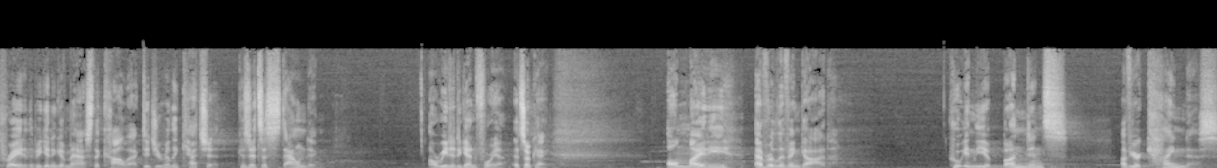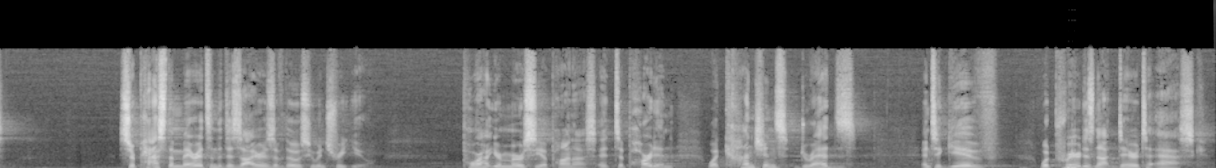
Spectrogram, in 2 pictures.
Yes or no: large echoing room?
yes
